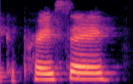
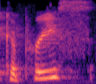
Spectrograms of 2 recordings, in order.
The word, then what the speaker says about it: caprese: So if you're just joining, we're making a caprese. That's my Texas twang girl way of pronouncing it. I know the Italian way. If you say caprese, I'm going to say you're saying it wrong.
